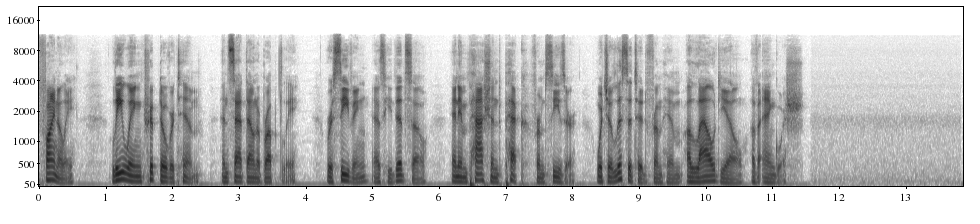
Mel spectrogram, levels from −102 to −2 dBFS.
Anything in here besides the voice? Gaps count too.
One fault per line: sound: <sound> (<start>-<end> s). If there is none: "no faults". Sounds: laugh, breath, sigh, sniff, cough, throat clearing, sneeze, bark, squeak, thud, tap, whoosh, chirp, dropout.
no faults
